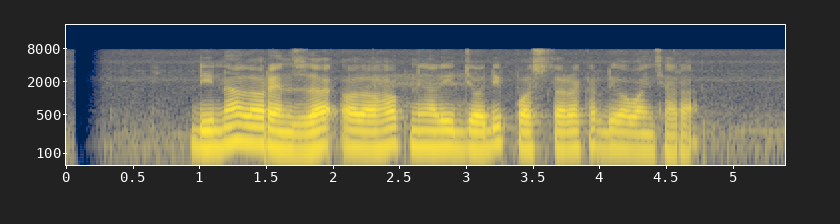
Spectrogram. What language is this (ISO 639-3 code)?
sun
